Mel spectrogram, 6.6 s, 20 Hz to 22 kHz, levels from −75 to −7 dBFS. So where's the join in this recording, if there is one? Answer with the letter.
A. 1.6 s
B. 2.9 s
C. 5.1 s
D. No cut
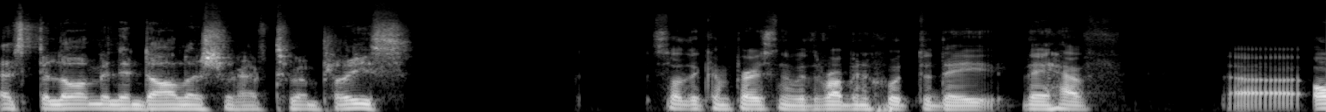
B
